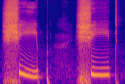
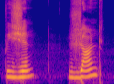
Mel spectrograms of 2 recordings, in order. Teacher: sh and z, one is voiceless, unvoiced, the other one is voiced.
